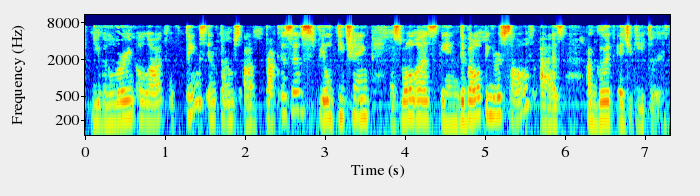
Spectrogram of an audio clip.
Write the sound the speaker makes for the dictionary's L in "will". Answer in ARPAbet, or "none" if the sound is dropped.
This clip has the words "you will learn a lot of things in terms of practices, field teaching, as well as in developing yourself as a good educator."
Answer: N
